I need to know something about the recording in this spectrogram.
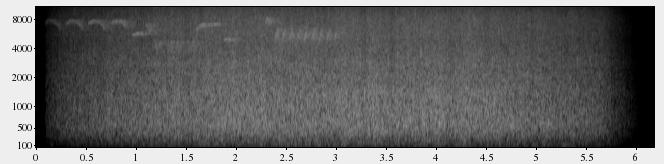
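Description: Steady rushing water ambience that fades in and then fades out, with a few faint high chirps and a short trill in the first three seconds.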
